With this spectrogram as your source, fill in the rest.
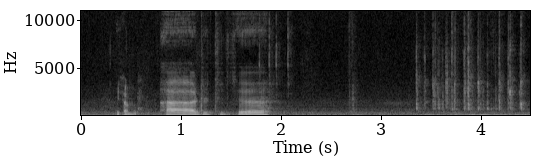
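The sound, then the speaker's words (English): Keys clack on a computer keyboard as a search phrase is typed, with a quick run of sharp clicks following a short stretch of talk. “Okay, we will type lose the game.”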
